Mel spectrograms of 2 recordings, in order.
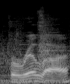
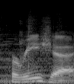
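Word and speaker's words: parrilla: from nacho that the perilla I saw advertised on the way in is actually pronounced parrisha and it's a classic Argentine grill so this is it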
